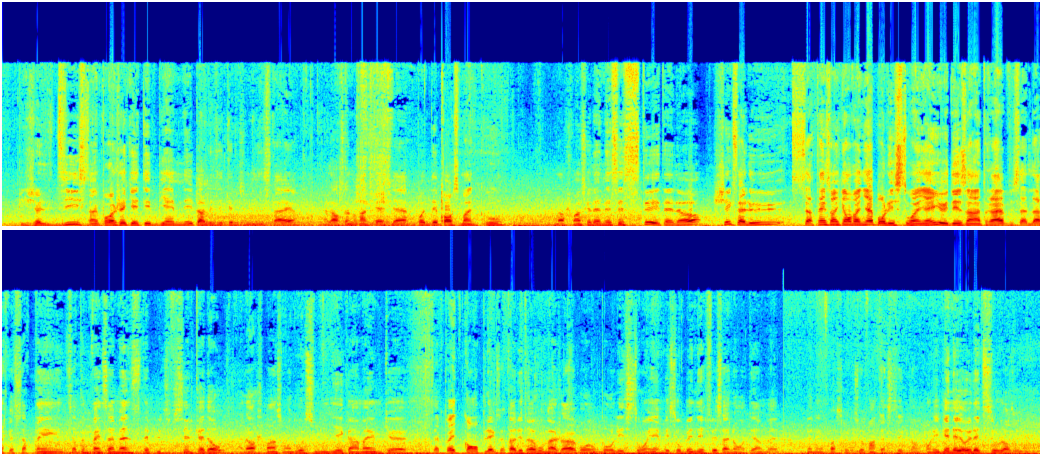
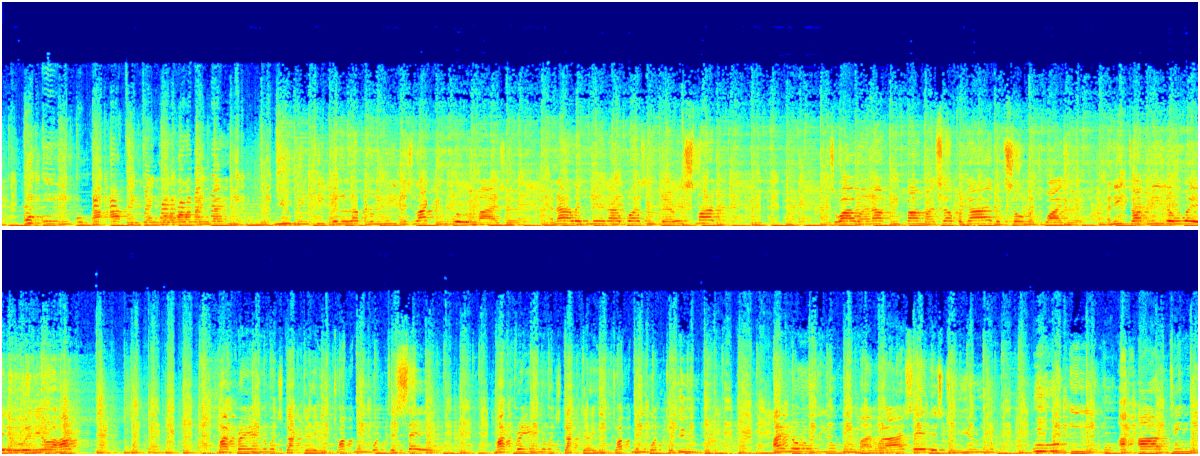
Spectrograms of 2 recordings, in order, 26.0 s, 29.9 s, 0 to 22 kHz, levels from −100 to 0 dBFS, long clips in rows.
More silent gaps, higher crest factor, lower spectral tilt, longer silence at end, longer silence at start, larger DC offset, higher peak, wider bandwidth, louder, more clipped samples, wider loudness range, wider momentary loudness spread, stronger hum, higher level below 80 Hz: neither; about the same, 12 dB vs 16 dB; first, -5.5 dB/octave vs -3.5 dB/octave; about the same, 0 s vs 0 s; about the same, 0 s vs 0 s; neither; about the same, 0 dBFS vs -2 dBFS; about the same, 17 kHz vs 16 kHz; first, -12 LUFS vs -17 LUFS; first, 0.5% vs under 0.1%; about the same, 5 LU vs 3 LU; about the same, 8 LU vs 7 LU; neither; first, -20 dBFS vs -28 dBFS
